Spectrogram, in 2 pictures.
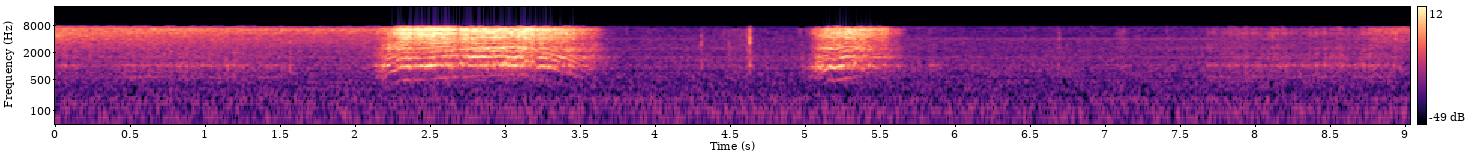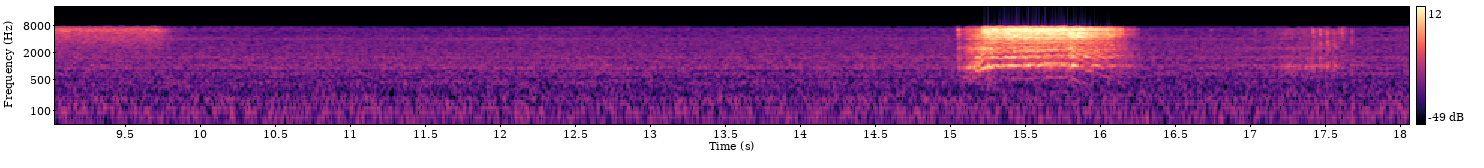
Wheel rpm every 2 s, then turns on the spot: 10, 60, 20, 10, 10, 0, 0, 40, 10.
4-6 8-10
